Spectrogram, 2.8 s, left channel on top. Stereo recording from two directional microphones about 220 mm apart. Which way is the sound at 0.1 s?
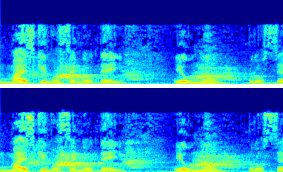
5° right (ahead or behind).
